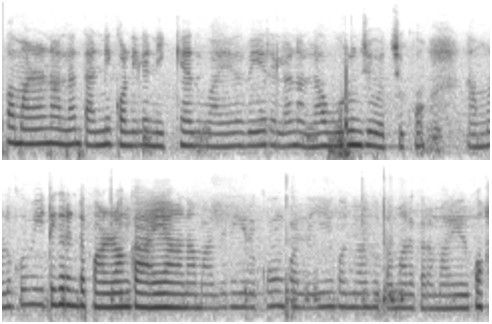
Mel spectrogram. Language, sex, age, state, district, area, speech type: Tamil, female, 30-45, Tamil Nadu, Nagapattinam, rural, spontaneous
